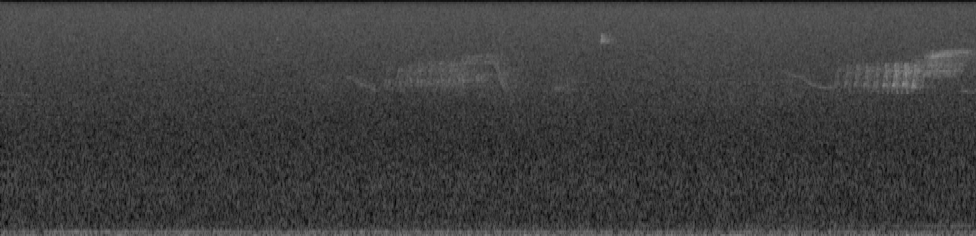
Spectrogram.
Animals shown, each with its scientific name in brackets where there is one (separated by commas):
Black-throated Blue Warbler (Setophaga caerulescens)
